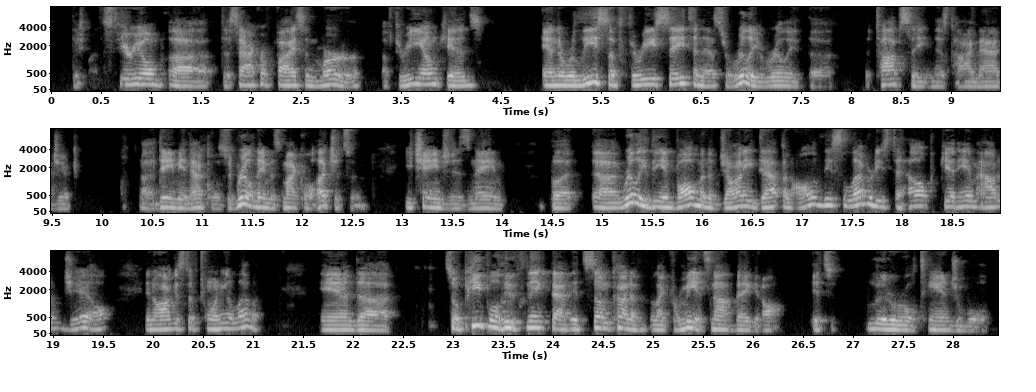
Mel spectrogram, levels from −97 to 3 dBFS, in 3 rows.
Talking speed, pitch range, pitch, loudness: 180 wpm, 125-160 Hz, 135 Hz, -28 LUFS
